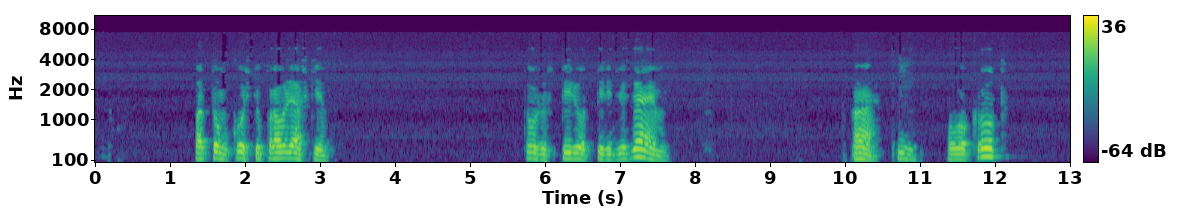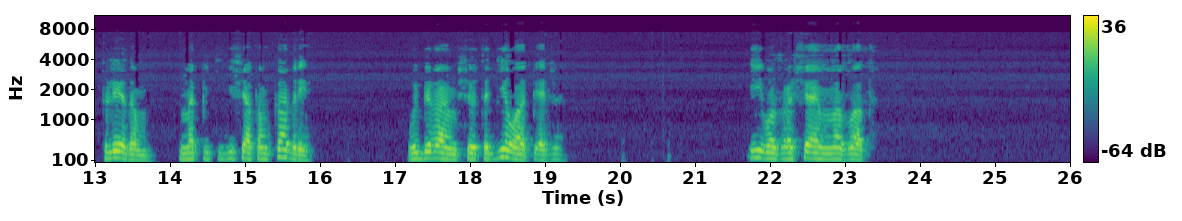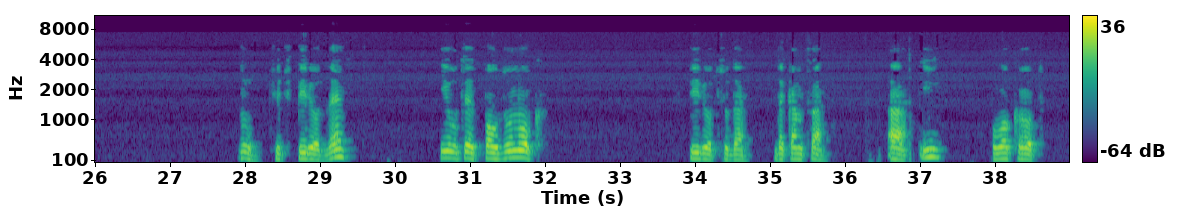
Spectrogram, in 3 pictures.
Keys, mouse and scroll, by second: 0.2 click, 3.4-6.9 drag, 14.0 click, 16.3 click, 18.4-19.0 shift+drag, 22.0-28.9 drag, 31.4-34.3 drag.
